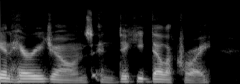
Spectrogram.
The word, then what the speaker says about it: Delacroix: harry jones and dicky delacroix the villagers pronounced his name de la croix eventually made a great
